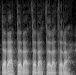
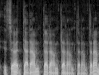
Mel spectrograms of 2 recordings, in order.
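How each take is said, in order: First: Even da-da beats, falling away at the end; sonnet rhythm. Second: Da-DUM with the weight on the second beat; iambic beat. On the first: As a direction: tap out the beat in even pairs. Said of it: "it has to go like". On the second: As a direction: stress the dum, not the da. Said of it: "there's actually". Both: Shown as a demonstration.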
